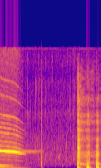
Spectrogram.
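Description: A high ringing tone fading out within the first half second, then a brief pause before a man starts speaking.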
